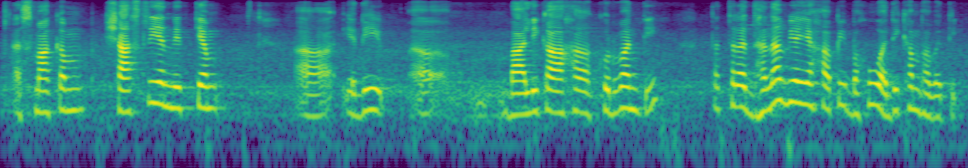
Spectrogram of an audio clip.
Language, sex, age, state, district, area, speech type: Sanskrit, female, 45-60, Karnataka, Udupi, urban, spontaneous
